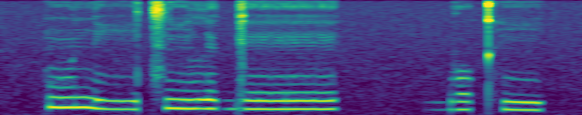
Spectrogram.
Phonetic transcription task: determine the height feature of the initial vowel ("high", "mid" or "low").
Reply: high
